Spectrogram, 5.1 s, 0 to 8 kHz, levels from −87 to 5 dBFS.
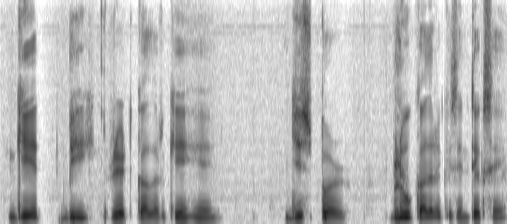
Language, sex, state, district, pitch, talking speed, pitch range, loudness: Hindi, male, Arunachal Pradesh, Lower Dibang Valley, 120 Hz, 155 wpm, 110-130 Hz, -18 LUFS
